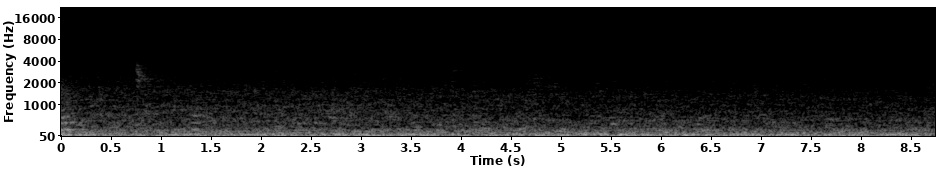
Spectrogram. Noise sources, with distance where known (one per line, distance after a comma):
background noise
